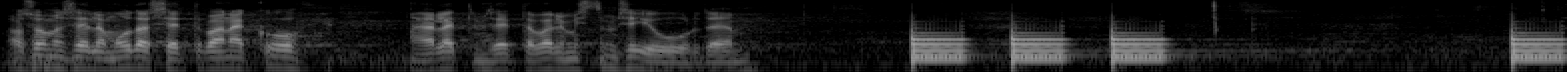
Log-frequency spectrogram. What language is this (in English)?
Estonian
